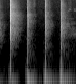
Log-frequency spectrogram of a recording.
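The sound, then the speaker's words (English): Fake money is slapped into a hand four times, each a sharp, crisp smack at an even, quick rhythm with short silences between. “That's me putting fake money in my hand, not masturbating, and definitely not clapping.”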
